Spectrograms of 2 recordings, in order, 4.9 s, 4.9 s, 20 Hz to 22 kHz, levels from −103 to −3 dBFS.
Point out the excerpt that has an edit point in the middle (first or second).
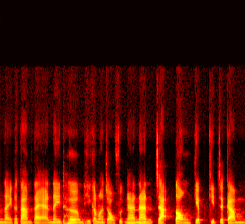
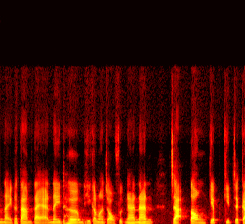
first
